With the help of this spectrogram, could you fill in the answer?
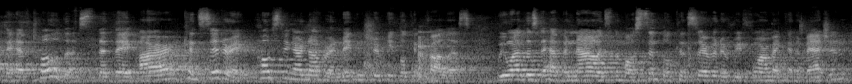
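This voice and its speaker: Woman speaking in a very echoey hall. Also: medium pitch. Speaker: attorney speaking at a press conference. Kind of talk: public press conference statement. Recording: very echoey hall, distant mic, noisy.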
